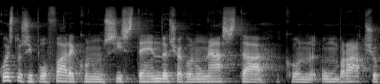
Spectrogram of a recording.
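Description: A man speaking at a moderate pace. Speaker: YouTuber explaining video gear; video creator. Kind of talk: tutorial. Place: studio.

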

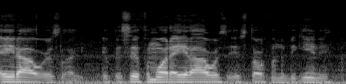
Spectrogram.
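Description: This man speaks at a moderate pace with ordinary pitch variation, light background noise and a dry sound with no echo. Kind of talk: casual vlog chat. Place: car. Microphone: phone near.

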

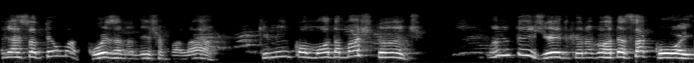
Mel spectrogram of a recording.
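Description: This man's voice sits at an extremely high pitch and has ordinary pitch variation. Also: moderate pace. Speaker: samba school drum master. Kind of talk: casual interview. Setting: video call live stream.

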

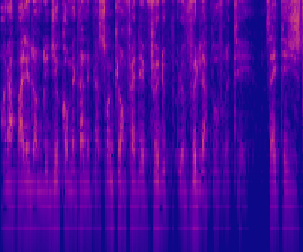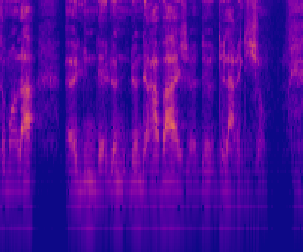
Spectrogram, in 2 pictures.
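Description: A man's fairly low voice at a fairly quick pace, flat and monotone in intonation. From Cameroon. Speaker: pastor. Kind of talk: TV interview. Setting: studio. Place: studio. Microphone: lapel.

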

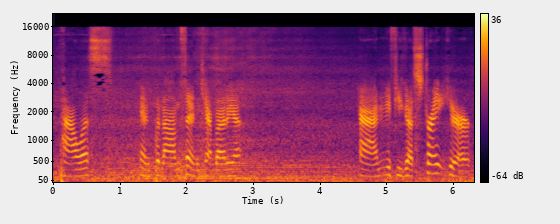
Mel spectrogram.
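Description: Speech comes at a very slow pace, dry with no echo. Noticeable background noise sits behind it. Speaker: walking tour vlogger. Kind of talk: casual vlog chat. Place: street. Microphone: phone near.

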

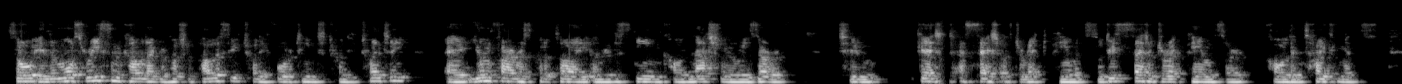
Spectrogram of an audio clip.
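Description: An Irish accent carries this man's somewhat breathy voice. His intonation stays fairly even over a quiet background. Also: medium pitch for a man, moderate pace. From Ireland, Midlands; Ireland. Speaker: PhD researcher in agriculture; webinar presenter. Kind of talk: lecture. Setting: webinar. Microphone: video call.

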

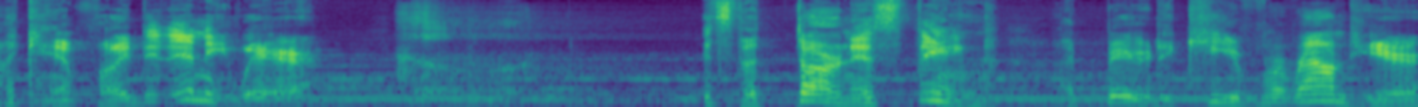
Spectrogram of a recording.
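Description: A man puts on a character voice pitched high, with clear music playing behind him. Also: fairly slow pace. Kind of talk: game dialogue read aloud by a streamer. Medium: game stream. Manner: puzzled, folksy, muttering to himself.

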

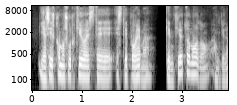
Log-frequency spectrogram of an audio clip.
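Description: Against a quiet background, a man with a dark, mellow tone speaks at a moderate pace with fairly even intonation. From Alicante, Spain. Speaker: poet. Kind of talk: poetry reading and talk. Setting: live event with audience. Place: meeting room. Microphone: podium.

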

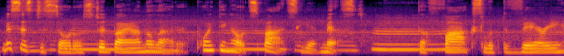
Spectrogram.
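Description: Lively intonation shapes this unforced reading voice.

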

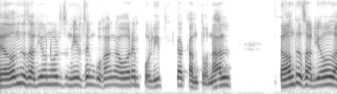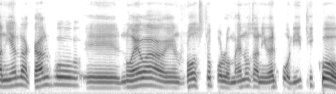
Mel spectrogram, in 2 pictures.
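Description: Against a quiet background, a man with a Costa Rican accent speaks at a high pitch and fairly slow pace with ordinary pitch variation, in a dry sound with no echo. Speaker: interviewer. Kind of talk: interview. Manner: formal. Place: home room. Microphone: video call.

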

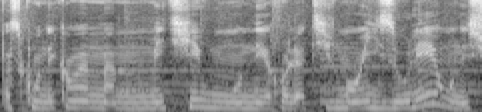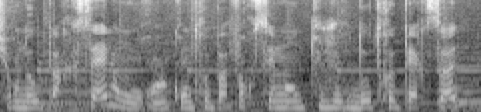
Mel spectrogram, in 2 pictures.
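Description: With clear music in the background, a woman talks very fast in a dry sound with no echo. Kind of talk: interview answer. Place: open country. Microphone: lapel.

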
